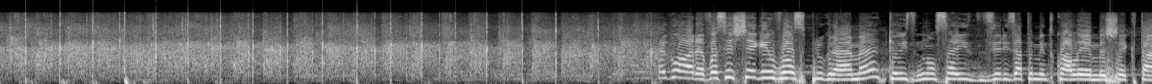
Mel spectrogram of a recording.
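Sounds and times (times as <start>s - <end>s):
crowd applauding: 0.0s - 7.1s
speech: 6.6s - 11.5s.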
